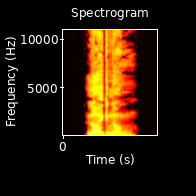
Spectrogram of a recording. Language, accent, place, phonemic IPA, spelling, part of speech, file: German, Germany, Berlin, /ˈlɔʏ̯ɡnʊŋ/, Leugnung, noun, De-Leugnung.ogg
- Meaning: denialism, denial, negacionism, disavowal, objection, rejection, repudiation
